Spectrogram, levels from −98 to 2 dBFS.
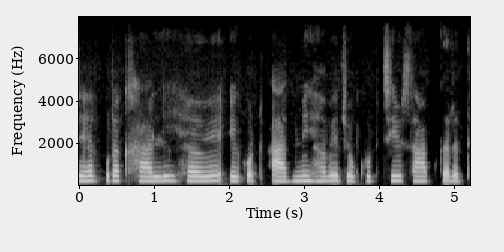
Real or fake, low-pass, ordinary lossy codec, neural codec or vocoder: real; none; none; none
